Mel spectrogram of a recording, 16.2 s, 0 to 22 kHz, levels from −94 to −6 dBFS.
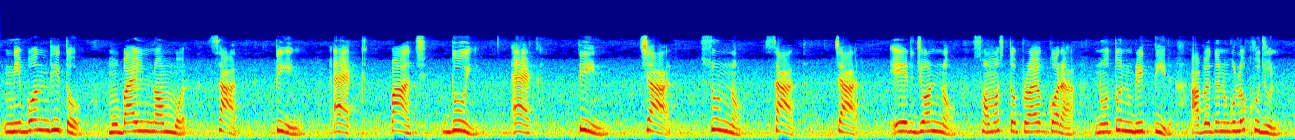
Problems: constant background noise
